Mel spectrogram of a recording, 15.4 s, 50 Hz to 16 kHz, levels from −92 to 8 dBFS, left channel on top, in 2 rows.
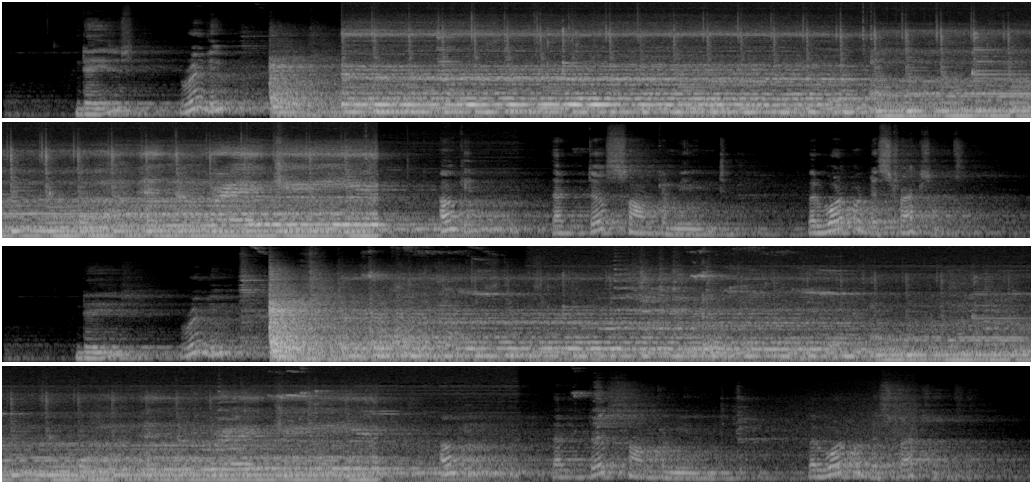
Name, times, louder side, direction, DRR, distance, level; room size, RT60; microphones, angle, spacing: voice 1, 0.5-1.0 1.3-1.8 11.0-11.3 11.8-13.1 13.8-14.9, left 2 dB, 70° left, 4 dB, 1.4 m, -35 dB
sound 1, 1.8-6.6 6.9-7.9 8.2-8.4 9.0-10.9 11.3-11.4 11.6-11.7 12.0-12.4 13.2-13.4 14.2-14.6, right 8 dB, 75° right, 0.3 m, -36 dB
Human voice / Acoustic guitar, 2.5-10.5, left 4 dB, 40° left, 0.5 m, -30 dB
voice 2, 3.3-4.3 4.8-6.4 6.7-7.5 8.1-9.1, equal, 5° right, -1 dB, 1.9 m, -43 dB
sound 2, 3.9-11.6, right 1 dB, 30° right, 1.2 m, -41 dB
23.0 x 18.5 x 3.2 m, 2.9 s
head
